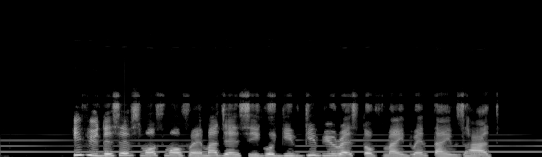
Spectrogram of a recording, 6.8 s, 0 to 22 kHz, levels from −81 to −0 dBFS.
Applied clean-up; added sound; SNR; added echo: none; Wind instrument, woodwind instrument; 19 dB; none.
